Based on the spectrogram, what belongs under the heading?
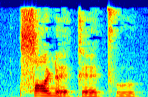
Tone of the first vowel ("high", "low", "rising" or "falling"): high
